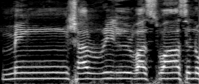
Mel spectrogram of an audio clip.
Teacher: சுக்குன் பெற்ற நூனுக்கு பிறகு ஷீன் வந்திருக்குது நூன் சத்தம் கொடுக்காம இங் சத்தம் கொடுத்து ஓதணும் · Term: இஹ்ஃபா உடைய சட்டம்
